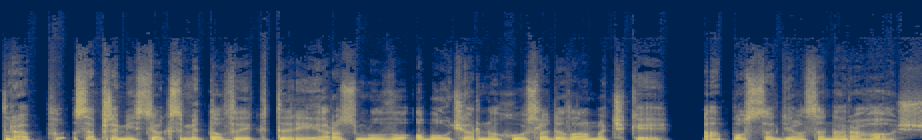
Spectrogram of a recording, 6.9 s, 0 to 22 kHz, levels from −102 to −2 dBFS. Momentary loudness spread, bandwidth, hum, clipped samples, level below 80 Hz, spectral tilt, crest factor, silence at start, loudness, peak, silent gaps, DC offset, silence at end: 4 LU; 13 kHz; none; under 0.1%; -50 dBFS; -5 dB/octave; 18 dB; 0 s; -24 LUFS; -4 dBFS; 5.16-5.24 s; under 0.1%; 0 s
